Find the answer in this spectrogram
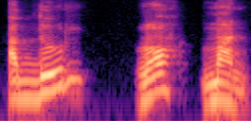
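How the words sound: The name is broken by a pause inside. The speaker calls it wrong.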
